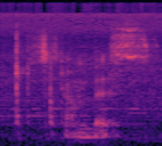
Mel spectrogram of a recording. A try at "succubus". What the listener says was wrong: It's not succumbus, there's no M.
